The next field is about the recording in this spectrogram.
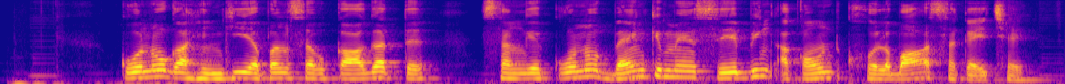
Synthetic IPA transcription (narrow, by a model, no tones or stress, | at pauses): koːnõɡaːɦɪ̃ŋkiɐpənsəbkaːɡət̪ | sə̃ŋɡekoːnobɛ̃ːŋkmẽseːbɪ̃ŋɡə̰kaːʊ̃ɳʈkʰoːlbaːsəkɛt͡ʃʰɛː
